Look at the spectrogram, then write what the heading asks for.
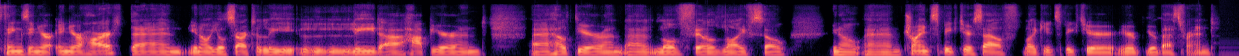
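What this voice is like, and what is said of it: Irish accent. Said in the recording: “someone with an Irish accent”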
